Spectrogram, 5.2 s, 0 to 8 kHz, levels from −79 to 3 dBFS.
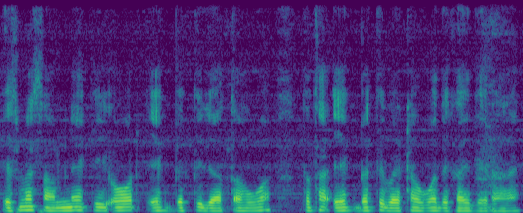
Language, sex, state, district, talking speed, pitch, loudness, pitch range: Hindi, male, Uttar Pradesh, Lalitpur, 195 wpm, 110 Hz, -17 LUFS, 105-120 Hz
